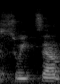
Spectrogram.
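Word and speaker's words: Suite Sound: Have you ever heard of Sweet Sound? It's spelled like a hotel kind of suite.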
